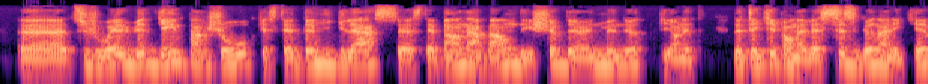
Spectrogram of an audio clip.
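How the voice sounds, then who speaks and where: A man with a plain, everyday voice talks at a fairly quick pace, with fairly high pitch, ordinary pitch variation and very even loudness. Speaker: hockey player. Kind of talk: interview. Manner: casual, many fillers.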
